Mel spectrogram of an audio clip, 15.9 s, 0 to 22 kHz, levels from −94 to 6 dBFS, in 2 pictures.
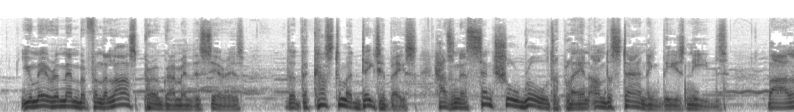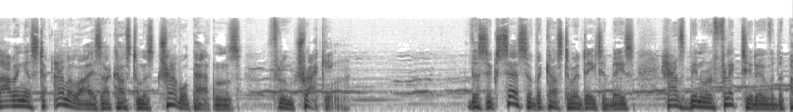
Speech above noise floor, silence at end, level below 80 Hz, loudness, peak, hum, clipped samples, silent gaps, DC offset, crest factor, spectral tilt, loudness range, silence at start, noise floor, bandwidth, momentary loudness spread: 20 dB; 0 s; -46 dBFS; -20 LUFS; -4 dBFS; none; under 0.1%; none; under 0.1%; 16 dB; -4.5 dB/octave; 3 LU; 0.2 s; -40 dBFS; 13 kHz; 11 LU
